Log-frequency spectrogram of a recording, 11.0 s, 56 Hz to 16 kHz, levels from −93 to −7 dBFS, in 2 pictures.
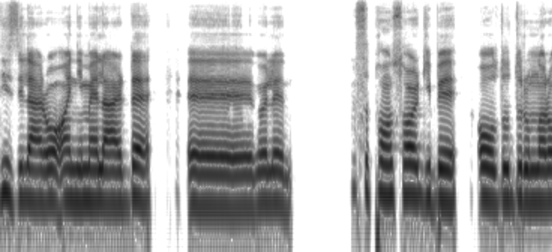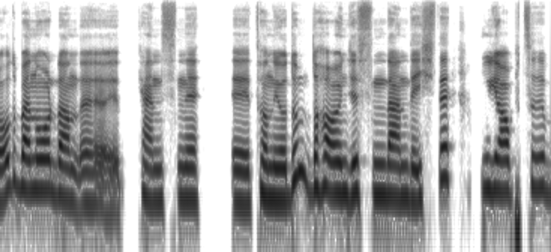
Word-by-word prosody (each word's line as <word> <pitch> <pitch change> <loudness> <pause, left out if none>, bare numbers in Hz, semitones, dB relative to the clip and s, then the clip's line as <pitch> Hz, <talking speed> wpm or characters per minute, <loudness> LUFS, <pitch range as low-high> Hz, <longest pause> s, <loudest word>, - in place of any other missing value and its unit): diziler, 185 -3 0
o 175 0 +2
animelerde, 180 0 +1 0.4
eee, 160 -1 +1
böyle, 170 -1 -1 0.7
sponsor 200 -2 0
gibi 180 -3 0 0.2
olduğu 185 -1 +1
durumlar 180 -1 +1
oldu. 220 +8 0
Ben 225 -1 +4
oradan, 205 -6 +2
eee, 170 0 -2 0.2
kendisini, 185 -1 -2 0.3
eee, 170 -1 +1
tanıyordum. 200 - +1
Daha 235 -2 +3
öncesinden 205 -2 +1
de 180 - +2
işte 290 +10 -1 0.3
bu 230 0 -2
yaptığı 225 +1 0
185 Hz, 120 wpm, -22 LUFS, 175-210 Hz, 0.7 s, Ben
